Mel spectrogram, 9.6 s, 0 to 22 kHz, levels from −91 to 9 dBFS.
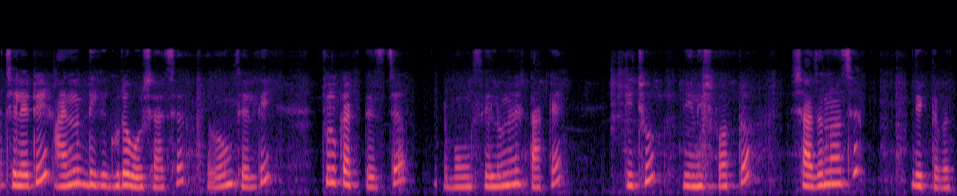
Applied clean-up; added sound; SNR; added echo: none; none; none; none.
